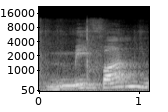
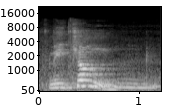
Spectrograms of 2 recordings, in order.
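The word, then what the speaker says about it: mì trứng: with some pasta, some mi fun. Is that how you say it, Cham? Mi fun? chung. Mi chung. Okay. It says trung, but it's chung.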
